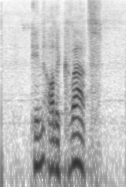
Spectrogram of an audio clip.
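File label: "inadequaat", Dutch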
